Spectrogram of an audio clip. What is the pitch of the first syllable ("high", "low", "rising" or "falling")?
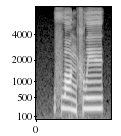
falling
